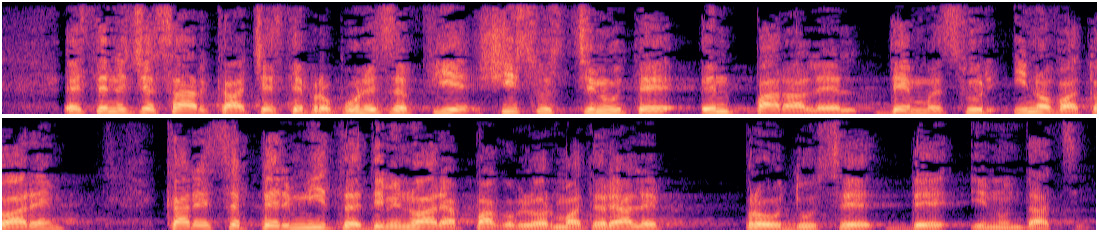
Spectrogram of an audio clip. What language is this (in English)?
Romanian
